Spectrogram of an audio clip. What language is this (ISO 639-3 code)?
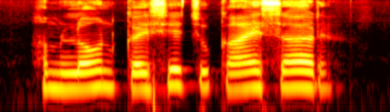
mai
